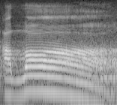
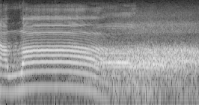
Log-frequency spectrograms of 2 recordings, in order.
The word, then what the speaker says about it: আল্লাহ: পাকের নাম উচ্চারণ হচ্ছে আল্লাহ আল্লাহ মুখটা একটু গোল হয়ে যাবে বলেন আল্লাহ আল্লাহ আল্লাহ আল্লাহ সুবহানাল্লাহ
